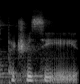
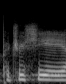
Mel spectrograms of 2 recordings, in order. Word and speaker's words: patriciae: Thomas Crote pronounce this as Patriciae, just like Araceae. However, some of us say Araceae or Patriciae. I've also heard it pronounced Patriciae.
